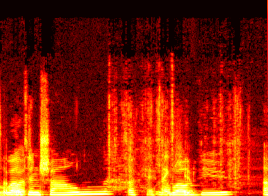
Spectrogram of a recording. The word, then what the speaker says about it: Weltanschauung: The how do you pronounce that word? Weltanschauung, Okay, the thank you.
